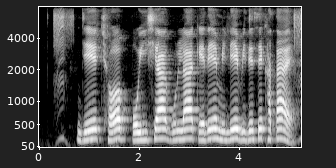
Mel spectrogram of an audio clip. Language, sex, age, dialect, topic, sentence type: Bengali, female, 31-35, Jharkhandi, banking, statement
